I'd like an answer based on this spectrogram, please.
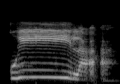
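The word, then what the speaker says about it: قيل: Maka ketika qila dibaca dengan ismam, maka membacanya kuwila, kuwila, kuwila.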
